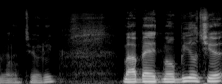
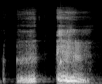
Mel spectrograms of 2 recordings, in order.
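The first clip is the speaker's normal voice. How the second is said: clears throat after a sip of water; a wet throat-clear after drinking; 10 dB louder than usual. Real, not acted.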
